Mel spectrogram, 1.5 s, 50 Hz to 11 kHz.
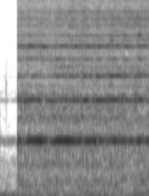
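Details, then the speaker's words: Volvo V40 T4 engine at idle with check-engine light and lean-mixture code: steady high whistle from air sucked past a torn PCV valve membrane on the oil separator above the valve cover; relieving the pressure stops the noise, a vacuum leak. "bom aqui no motor tem esse barulho então a gente conseguiu identificar um problema é que na válvula essa película tem aqui ó quer ver Vou tirar a pressão aí ele para o barulho vai parar o barulho"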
